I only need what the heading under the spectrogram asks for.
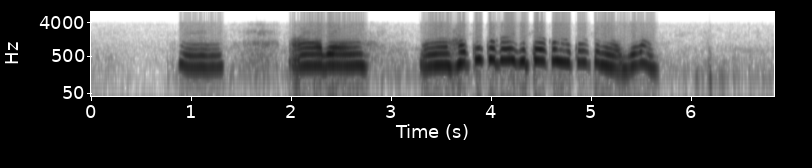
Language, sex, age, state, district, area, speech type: Santali, female, 18-30, West Bengal, Bankura, rural, conversation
